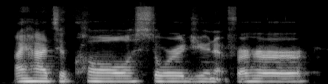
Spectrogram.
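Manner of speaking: normal talking voice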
